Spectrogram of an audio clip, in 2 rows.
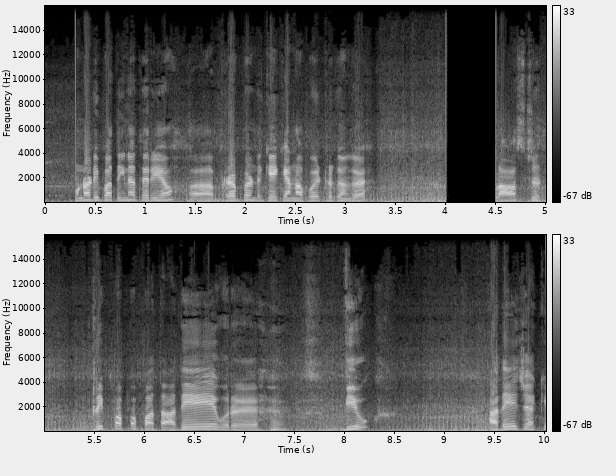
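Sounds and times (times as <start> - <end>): motorcycle rumble: 0.0 - 10.0
wind noise: 0.0 - 10.0
man talking close to microphone: 0.3 - 3.3, 4.5 - 8.5, 9.4 - 10.0.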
